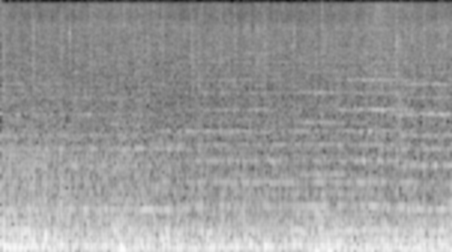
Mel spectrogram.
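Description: Thunderstorm sound effect: steady heavy rain with a low thunder rumble, over faint background music.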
